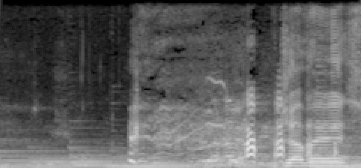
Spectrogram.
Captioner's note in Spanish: risas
